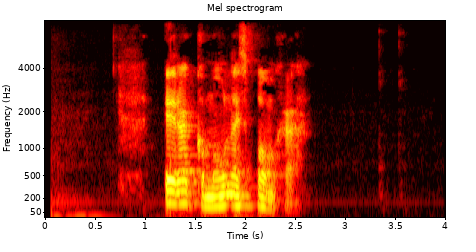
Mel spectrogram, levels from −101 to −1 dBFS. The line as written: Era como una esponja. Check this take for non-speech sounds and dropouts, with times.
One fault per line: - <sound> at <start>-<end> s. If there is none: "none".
none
